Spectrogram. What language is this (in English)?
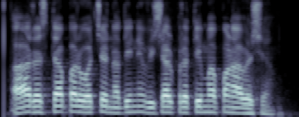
Gujarati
